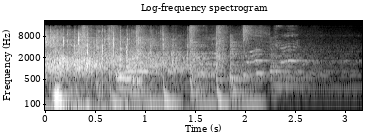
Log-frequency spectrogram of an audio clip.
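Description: An audience applauds in a dense burst of clapping that gradually thins out and fades, leaving a few sustained musical tones at the end.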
